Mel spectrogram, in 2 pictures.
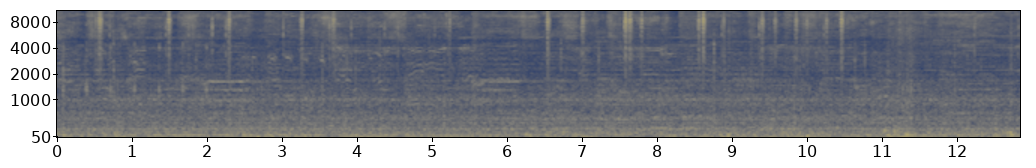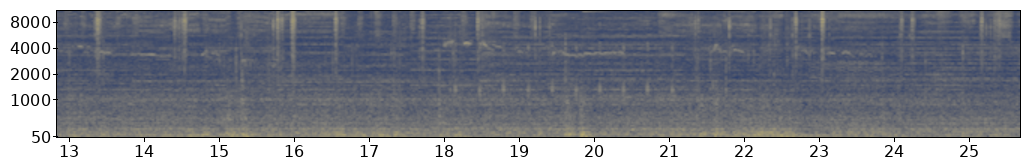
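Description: Road and engine noise heard inside a moving car's cabin: a steady low rumble of tyres on the road, rising and falling slightly as the car drives on.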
